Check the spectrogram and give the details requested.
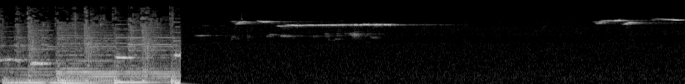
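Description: Sri Lanka Whistling-Thrush giving thin, very high drawn-out whistles in two short bursts, after a brief stretch of music.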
